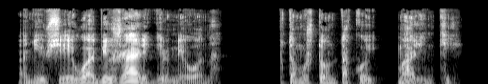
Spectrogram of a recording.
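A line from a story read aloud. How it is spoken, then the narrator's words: Plain. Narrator (Russian): сказал Хагрид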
